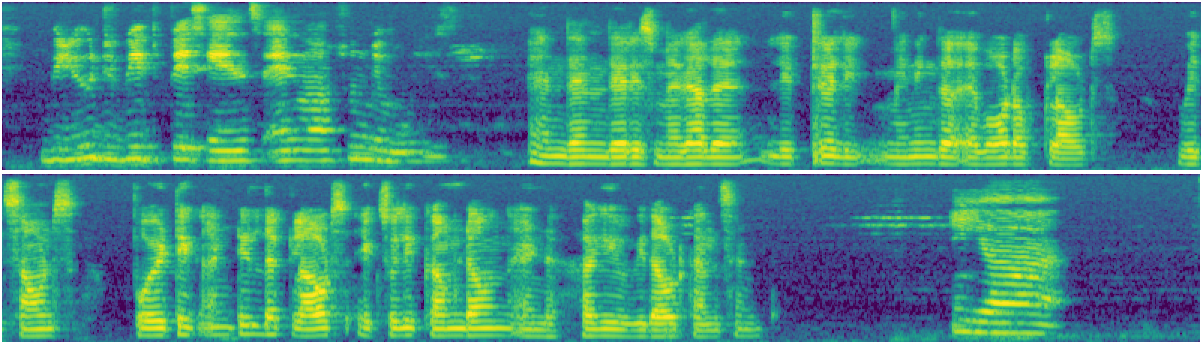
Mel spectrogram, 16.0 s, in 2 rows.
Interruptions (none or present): none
